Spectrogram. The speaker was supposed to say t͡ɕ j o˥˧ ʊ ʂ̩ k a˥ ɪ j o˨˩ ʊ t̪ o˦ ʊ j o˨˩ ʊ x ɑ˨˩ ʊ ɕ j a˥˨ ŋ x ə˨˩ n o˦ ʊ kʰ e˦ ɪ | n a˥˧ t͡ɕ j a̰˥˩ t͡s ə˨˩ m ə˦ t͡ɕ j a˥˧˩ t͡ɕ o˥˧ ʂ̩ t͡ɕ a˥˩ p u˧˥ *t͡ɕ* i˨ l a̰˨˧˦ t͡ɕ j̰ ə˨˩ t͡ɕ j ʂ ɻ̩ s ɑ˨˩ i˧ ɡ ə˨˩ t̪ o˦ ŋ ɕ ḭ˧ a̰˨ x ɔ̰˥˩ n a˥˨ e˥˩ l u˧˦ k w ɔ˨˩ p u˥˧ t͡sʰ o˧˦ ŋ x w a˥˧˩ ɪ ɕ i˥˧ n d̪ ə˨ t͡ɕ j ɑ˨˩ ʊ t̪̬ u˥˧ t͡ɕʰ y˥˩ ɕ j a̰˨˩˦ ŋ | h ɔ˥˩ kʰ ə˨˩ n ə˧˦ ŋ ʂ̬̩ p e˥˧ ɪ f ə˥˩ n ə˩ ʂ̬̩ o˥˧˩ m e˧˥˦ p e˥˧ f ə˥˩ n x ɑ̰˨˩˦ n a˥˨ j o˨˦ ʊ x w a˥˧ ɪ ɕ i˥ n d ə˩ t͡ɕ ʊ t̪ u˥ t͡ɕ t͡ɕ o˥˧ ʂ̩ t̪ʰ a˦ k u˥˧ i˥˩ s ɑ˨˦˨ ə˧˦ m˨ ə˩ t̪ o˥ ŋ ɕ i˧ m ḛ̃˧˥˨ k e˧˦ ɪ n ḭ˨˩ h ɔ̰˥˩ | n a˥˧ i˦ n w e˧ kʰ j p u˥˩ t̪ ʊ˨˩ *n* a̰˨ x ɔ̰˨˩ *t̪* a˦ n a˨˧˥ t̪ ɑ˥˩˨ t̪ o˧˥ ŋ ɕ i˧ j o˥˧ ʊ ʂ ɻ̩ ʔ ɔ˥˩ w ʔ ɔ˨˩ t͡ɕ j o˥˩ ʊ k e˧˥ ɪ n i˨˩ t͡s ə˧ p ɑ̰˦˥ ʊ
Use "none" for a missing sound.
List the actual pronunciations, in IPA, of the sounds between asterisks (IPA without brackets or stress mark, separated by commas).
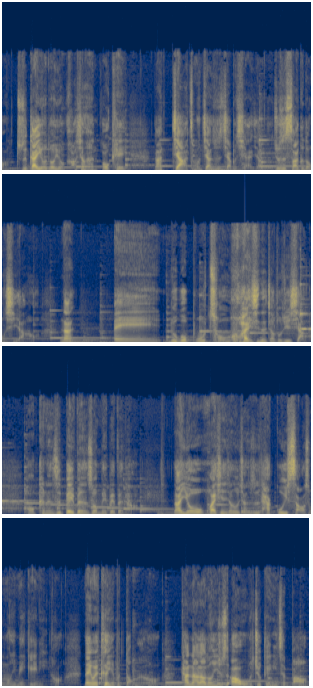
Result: t͡ɕʰ, ŋ, t̪ʰ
